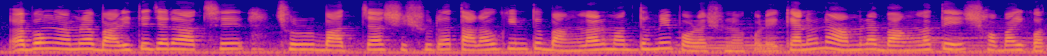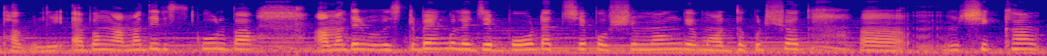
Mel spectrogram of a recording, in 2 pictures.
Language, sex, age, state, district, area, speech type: Bengali, female, 45-60, West Bengal, Jalpaiguri, rural, spontaneous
